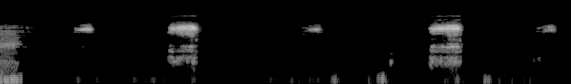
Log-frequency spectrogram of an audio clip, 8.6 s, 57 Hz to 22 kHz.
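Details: Barn owl owlets at branching time, 4:07 AM on 15 September 2011; brief harsh hissing calls spaced unevenly about every two seconds, some longer and rougher, with light knocks between them in a quiet setting.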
